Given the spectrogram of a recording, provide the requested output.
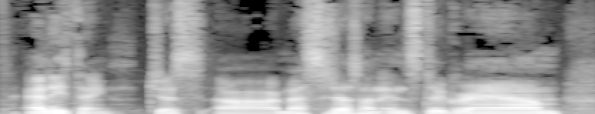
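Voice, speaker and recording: A man speaks with fairly even intonation. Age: 20s. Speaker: podcast co-host. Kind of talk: casual chat. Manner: halting.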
